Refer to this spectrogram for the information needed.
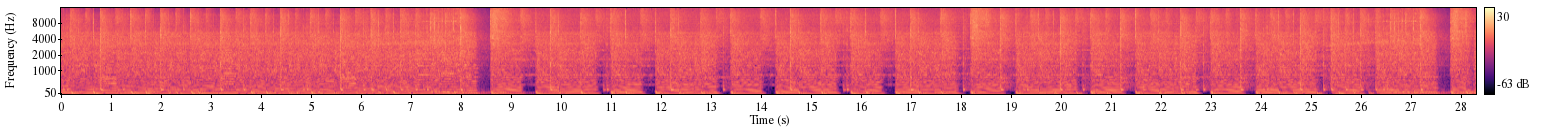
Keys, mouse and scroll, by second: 0.6 click, 3.1-7.0 drag, 7.0-9.4 drag, 10.3-12.2 drag, 12.9 b, 13.7 click, 16.7 click, 17.7 ctrl+space, 18.5 click, 20.0 ctrl+space, 20.5 click, 20.8 space, 21.1 click, 21.2 space, 21.3-22.5 drag, 22.9 space, 23.0 click, 23.1 space, 23.9 ctrl+space, 24.4 click, 24.5 space, 25.5-28.3 drag.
